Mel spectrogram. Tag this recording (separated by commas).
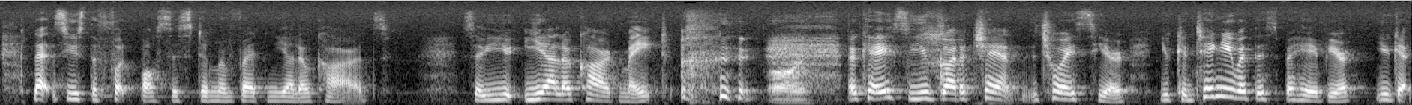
Speech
